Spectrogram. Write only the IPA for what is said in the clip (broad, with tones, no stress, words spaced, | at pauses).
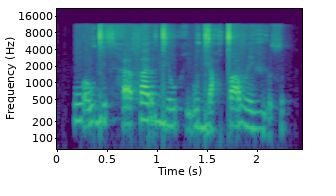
wɔ̰˧wdi˧sha̰˦ fa˦r dʲɐ˨whḭ˨w dʲɐ˨ħ tˤo̰˦ve˨ vʲo̰˨s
